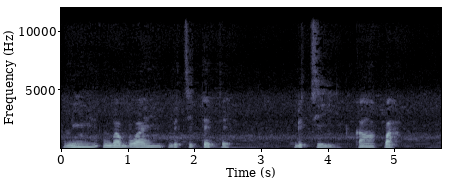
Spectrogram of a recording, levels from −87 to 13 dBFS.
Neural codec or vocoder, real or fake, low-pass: none; real; 10.8 kHz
